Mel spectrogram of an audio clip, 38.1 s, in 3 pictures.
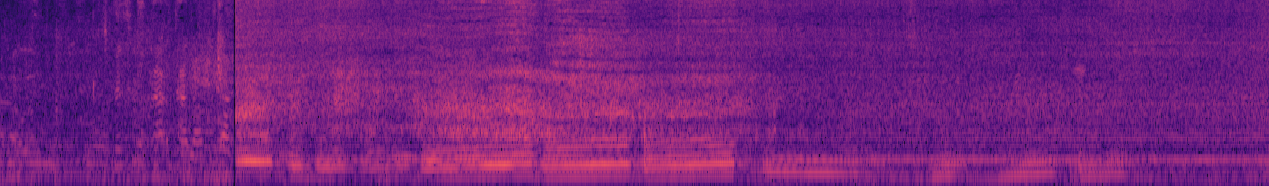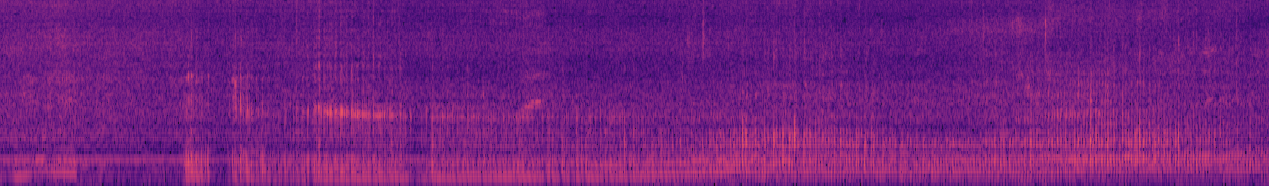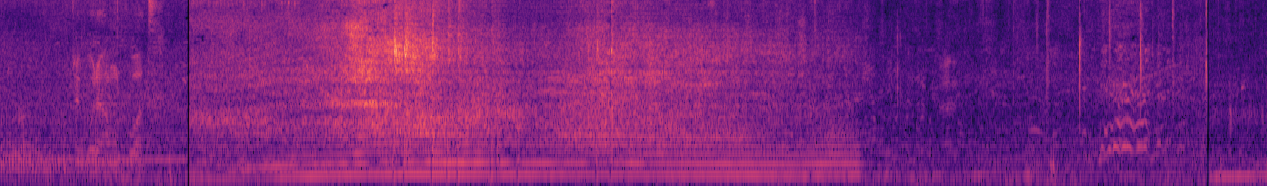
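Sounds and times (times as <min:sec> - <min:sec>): car engine revving hard: 0:02.4 - 0:11.4, 0:27.2 - 0:34.0.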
